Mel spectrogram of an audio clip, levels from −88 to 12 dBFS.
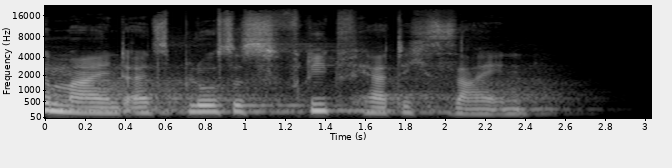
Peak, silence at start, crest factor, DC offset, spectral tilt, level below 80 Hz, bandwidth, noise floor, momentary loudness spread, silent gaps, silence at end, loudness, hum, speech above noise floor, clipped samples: -10 dBFS; 0 s; 18 dB; under 0.1%; -4.5 dB/octave; -88 dBFS; 19.5 kHz; -59 dBFS; 9 LU; none; 0.5 s; -28 LUFS; none; 32 dB; under 0.1%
